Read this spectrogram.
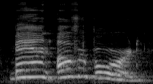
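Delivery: high, loud alarm cry; cried out. A narrator's reading. Sailors spotting George in the water, shouting out. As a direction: shout the alarm over the side. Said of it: "the sailors cried".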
